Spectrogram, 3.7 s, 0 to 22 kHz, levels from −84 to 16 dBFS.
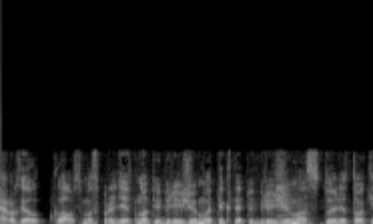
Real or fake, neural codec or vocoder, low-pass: real; none; 7.2 kHz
